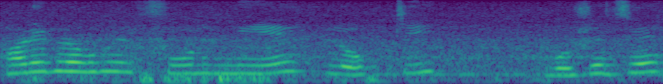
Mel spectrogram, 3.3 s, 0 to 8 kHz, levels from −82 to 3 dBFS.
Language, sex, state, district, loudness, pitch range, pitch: Bengali, female, West Bengal, Purulia, -28 LUFS, 275-320 Hz, 295 Hz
